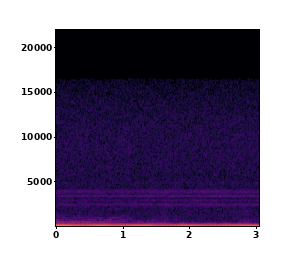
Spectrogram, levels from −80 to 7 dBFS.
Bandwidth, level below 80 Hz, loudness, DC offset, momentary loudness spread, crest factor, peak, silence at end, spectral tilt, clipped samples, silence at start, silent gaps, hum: 15.5 kHz; -44 dBFS; -27 LUFS; under 0.1%; 4 LU; 10 dB; -14 dBFS; 0 s; -7 dB/octave; under 0.1%; 0 s; none; 50 Hz at -50 dBFS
